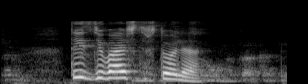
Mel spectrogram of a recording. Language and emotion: Russian, angry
